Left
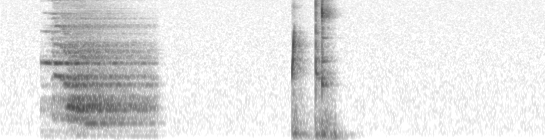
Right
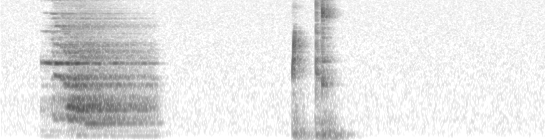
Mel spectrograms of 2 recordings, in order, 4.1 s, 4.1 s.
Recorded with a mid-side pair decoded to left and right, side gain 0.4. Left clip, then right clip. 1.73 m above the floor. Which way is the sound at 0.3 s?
35° left.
